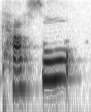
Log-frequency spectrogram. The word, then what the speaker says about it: castle: Museum, castle, cathedral, bridge, and clothes shop. Careful with the pronunciation of castle. The T is silent. Yeah, it's mute. Castle.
